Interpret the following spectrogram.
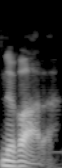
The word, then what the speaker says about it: Nevada: If you're not a resident of Nevada, it's Nevada. But if you live here, you're supposed to know. The correct pronunciation is Nevada.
